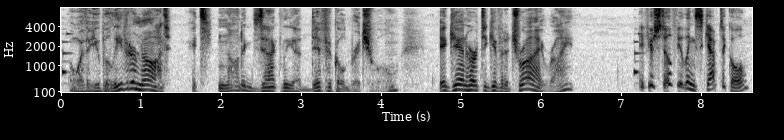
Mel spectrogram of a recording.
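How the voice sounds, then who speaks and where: A man's voice: mid-range voice, slight background noise, lightly acted. A man playing a gossipy, enthusiastic promoter in a video game, persuasive and salesman-like as a storyteller. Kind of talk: animated game dialogue.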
